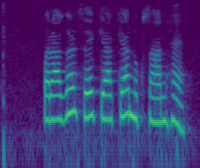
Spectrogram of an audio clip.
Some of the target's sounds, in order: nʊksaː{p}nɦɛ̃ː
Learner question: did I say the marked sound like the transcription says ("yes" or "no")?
no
